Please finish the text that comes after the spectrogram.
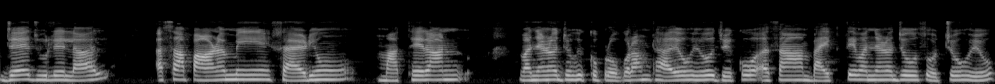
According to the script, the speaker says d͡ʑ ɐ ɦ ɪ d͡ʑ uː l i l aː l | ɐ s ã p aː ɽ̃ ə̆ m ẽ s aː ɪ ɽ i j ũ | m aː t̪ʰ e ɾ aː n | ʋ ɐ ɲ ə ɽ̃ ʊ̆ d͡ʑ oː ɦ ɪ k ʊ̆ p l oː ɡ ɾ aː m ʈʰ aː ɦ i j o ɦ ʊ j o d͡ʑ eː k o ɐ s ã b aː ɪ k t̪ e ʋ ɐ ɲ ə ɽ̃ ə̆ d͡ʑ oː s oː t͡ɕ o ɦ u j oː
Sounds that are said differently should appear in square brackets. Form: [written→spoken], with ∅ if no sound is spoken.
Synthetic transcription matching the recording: d͡ʑ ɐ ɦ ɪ d͡ʑ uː l [i→e] l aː l | ɐ s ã p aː ɽ̃ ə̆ m ẽ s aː ɪ ɽ i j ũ | m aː t̪ʰ e ɾ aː n | ʋ ɐ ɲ ə ɽ̃ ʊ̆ d͡ʑ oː ɦ ɪ k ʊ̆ p [l→ɾ] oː ɡ ɾ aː m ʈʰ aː ɦ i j o ɦ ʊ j o d͡ʑ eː k o ɐ s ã b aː ɪ k t̪ e ʋ ɐ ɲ ə ɽ̃ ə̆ d͡ʑ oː s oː t͡ɕ o ɦ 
